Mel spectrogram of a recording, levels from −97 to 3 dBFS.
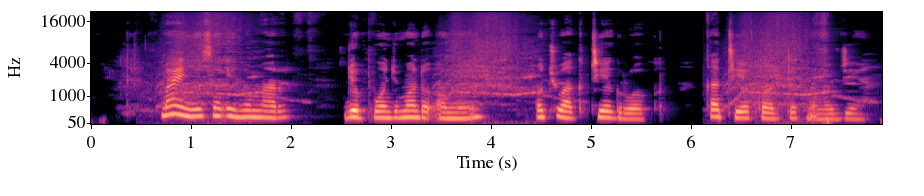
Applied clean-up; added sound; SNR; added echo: classical method log-MMSE.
